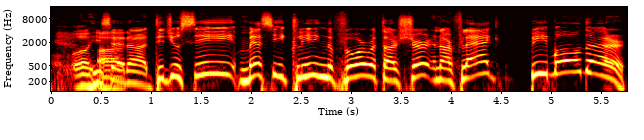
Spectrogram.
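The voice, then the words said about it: Impression of Canelo Alvarez. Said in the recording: “that's my Canelo impression... a good one”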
